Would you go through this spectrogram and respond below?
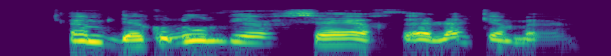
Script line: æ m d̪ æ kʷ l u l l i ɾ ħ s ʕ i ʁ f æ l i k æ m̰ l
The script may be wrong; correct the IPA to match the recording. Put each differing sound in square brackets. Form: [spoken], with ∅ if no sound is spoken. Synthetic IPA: æ m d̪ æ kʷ l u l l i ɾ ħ s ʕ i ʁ [θ] æ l [æ] k æ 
